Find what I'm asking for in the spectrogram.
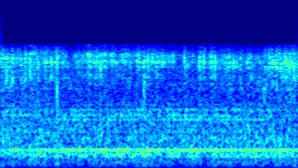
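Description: Steady even hiss and hum with no surging or gurgling bursts; the pool pump is running smoothly now that the air is out.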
